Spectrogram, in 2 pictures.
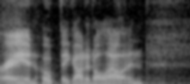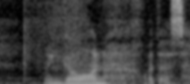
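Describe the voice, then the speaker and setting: A woman speaks with monotone, flat intonation. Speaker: vlogger sharing cancer update. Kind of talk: casual personal update vlog. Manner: soft-spoken; rambling, jumping between topics with fillers.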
